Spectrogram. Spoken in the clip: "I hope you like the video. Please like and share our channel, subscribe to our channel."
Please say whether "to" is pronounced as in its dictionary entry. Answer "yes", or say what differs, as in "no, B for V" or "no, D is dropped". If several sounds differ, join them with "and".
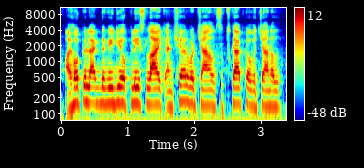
yes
